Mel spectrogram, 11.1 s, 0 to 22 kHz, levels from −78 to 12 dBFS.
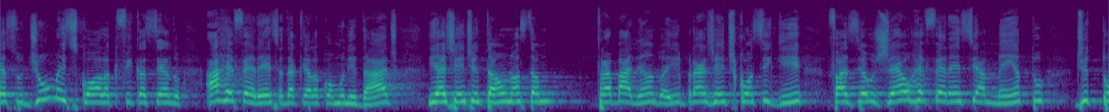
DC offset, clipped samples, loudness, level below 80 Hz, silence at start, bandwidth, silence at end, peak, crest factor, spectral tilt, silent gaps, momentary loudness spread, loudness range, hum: under 0.1%; under 0.1%; -24 LUFS; -66 dBFS; 0 s; 17 kHz; 0 s; -6 dBFS; 18 dB; -5.5 dB/octave; none; 7 LU; 2 LU; none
